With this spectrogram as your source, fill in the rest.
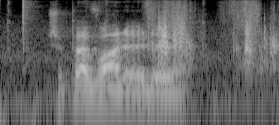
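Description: A paper page flips over quickly.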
